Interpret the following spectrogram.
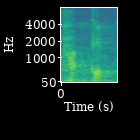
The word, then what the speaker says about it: Habib: Itu di harokatnya kitab, itu ada yang nulis Hubab. Yang benar, oh enggak, yang benar itu bacanya Habib.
